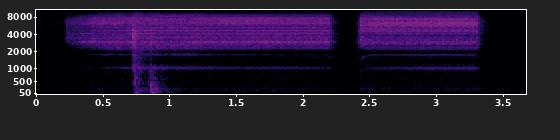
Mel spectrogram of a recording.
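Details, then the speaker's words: Nintendo Wii disc drive after swapping in a working replacement part for one that spun when it shouldn't: loud, even high whir that holds, stops, then spins up smoothly; still loud but now sounds normal. "That sounds completely different. I mean, it's still loud, but I think that's actually normal now."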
